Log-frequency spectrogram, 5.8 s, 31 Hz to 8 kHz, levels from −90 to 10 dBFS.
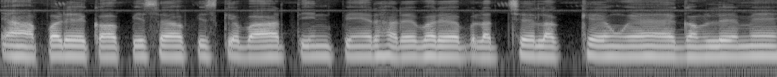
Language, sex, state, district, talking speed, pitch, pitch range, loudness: Hindi, male, Bihar, West Champaran, 165 wpm, 145 Hz, 140-145 Hz, -17 LUFS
